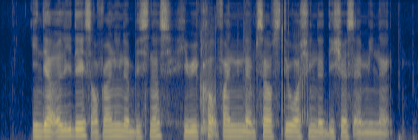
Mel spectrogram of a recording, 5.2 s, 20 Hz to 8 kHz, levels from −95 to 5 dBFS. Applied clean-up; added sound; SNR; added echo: neural separator model SepFormer DNS4.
